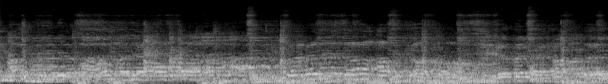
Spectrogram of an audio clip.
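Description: Live reggae band playing, with singers' voices over drums, electric guitar and keyboard.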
